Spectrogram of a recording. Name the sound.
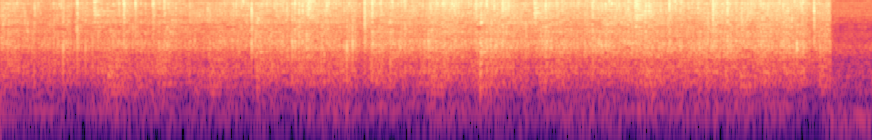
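ginger garlic paste frying in a pan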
